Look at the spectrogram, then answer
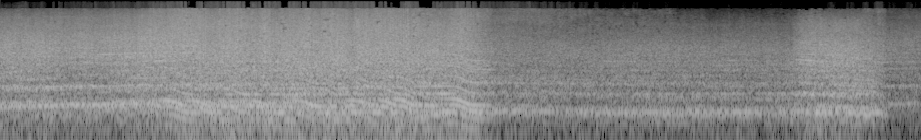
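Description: Radical sim racing cars in a video game accelerate at the race start, a loud rising engine whine for several seconds that drops off, then swells briefly again before fading.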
